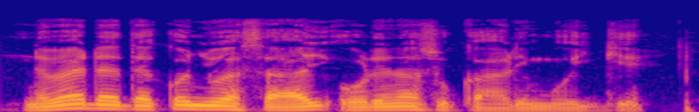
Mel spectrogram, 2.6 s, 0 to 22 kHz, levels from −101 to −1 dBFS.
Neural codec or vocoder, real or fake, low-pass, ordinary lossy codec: none; real; 10.8 kHz; none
